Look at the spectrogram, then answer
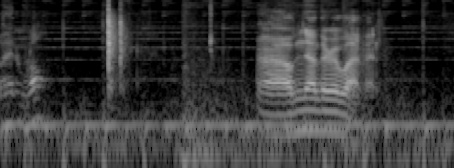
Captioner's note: rolls dice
